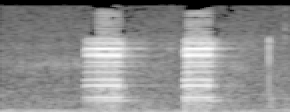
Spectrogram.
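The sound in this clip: Two short car horn honks of equal length, evenly spaced and fairly loud, each a bright buzzy blare, heard alone with a tiny click at the end.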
